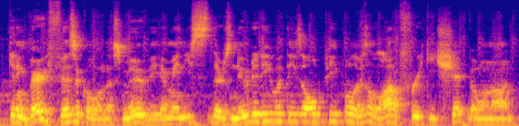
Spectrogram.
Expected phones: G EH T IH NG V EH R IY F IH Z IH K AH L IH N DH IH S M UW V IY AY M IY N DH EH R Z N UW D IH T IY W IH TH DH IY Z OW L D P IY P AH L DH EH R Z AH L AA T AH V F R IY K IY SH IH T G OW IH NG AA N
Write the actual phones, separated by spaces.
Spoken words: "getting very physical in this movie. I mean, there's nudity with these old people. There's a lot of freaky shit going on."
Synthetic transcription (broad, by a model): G EH T IH NG V EH R IY F IH Z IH K L IH N DH IH S M UW V IY AY M IY N DH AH R Z N UW D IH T IY W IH DH IY Z OW L D P IY P L DH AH R Z AH L AA T AH V F R IY K IY SH IH T G OW IH NG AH N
